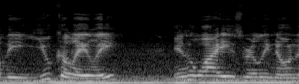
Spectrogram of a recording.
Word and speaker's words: ukulele: it the jumping flea, which in Hawaiian is pronounced ukulele.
